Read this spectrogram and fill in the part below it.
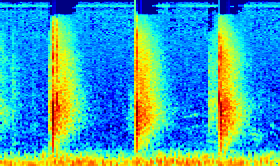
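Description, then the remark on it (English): Three hollow, cupped-hand claps demonstrated in a hand-clapping lesson, four fingers held together and slapped into the other hand's cupped palm, evenly spaced a bit under a second apart. Each is a sharp, moderately loud pop over a low background hum, with no talking. “And take the other hand and kind of put a cup in it and beat those four fingers right in that cup like this.”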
